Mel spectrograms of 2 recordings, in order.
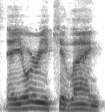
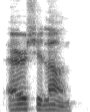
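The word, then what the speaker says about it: Aoriqileng: So now if you read this in straight American terms, it's Aori Kilang, but it's Aori Shilang when you want to pronounce it correctly.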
